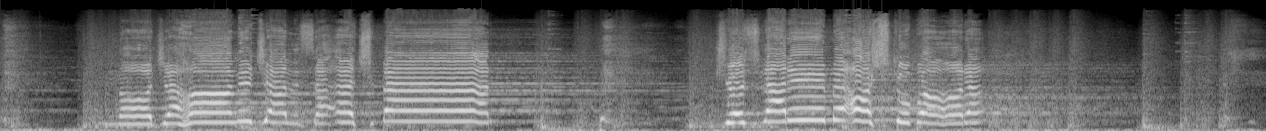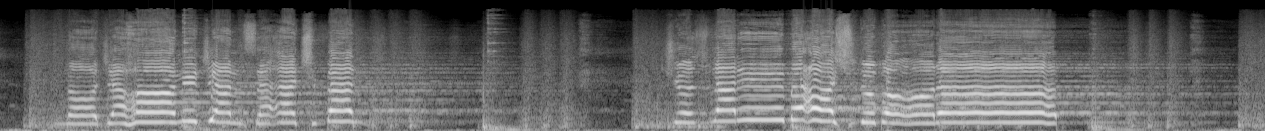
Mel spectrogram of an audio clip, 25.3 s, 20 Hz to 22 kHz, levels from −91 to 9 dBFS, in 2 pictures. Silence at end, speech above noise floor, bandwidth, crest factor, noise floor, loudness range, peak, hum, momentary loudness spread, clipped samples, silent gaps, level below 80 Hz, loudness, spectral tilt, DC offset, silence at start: 0 s; 28 dB; 16.5 kHz; 10 dB; -35 dBFS; 11 LU; 0 dBFS; none; 23 LU; under 0.1%; none; -30 dBFS; -8 LUFS; -3.5 dB/octave; under 0.1%; 0 s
